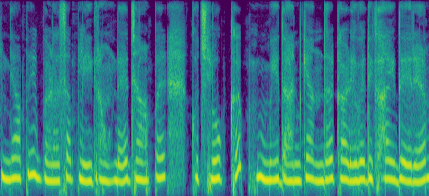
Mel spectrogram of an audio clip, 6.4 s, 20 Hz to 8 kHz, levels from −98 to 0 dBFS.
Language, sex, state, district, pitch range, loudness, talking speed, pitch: Hindi, female, Bihar, Jamui, 260-295 Hz, -11 LUFS, 175 wpm, 280 Hz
